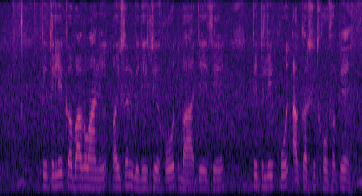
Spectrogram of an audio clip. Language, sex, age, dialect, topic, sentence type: Bhojpuri, male, 60-100, Western, agriculture, statement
